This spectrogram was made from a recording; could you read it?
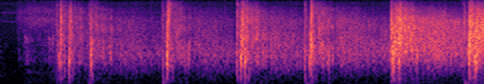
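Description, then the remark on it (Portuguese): A rapid, irregular series of about seven sharp gunshots fired into the air cracks out, loud, each bang ringing briefly over a steady background hiss, with no voices. “Matty Joe se disfarça de Silvio Santos e eles disparam tiros para o ar, fazendo de conta que a diligência do baú da felicidade está na cidade.”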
